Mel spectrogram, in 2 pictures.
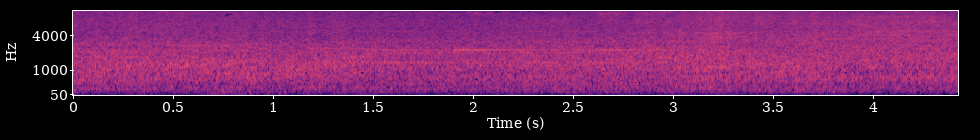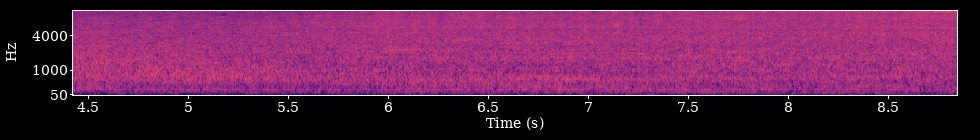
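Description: Tosaden 600-series tram, car 612, running in along the street track, its steady rolling noise mixed with city traffic.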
